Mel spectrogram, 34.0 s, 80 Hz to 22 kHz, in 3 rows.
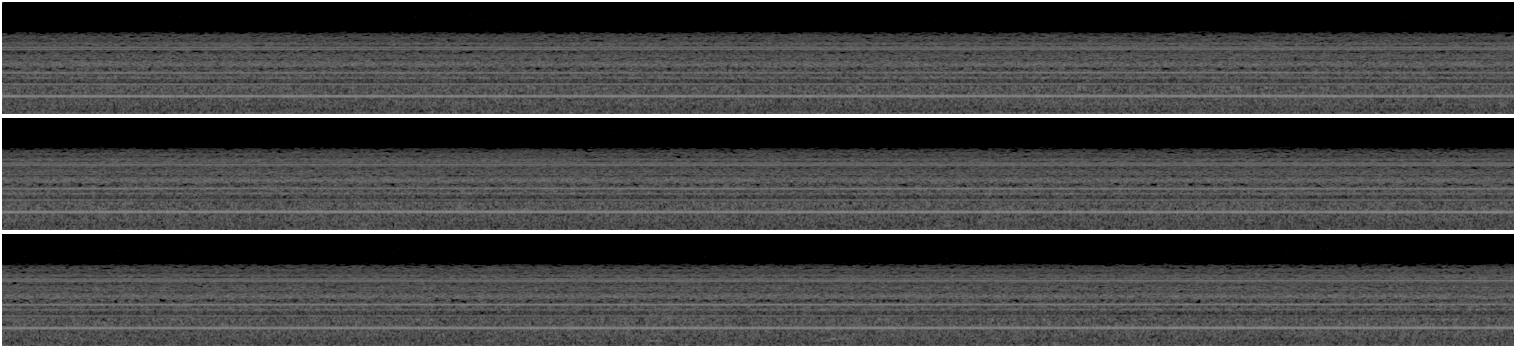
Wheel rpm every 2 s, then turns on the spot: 0, 0, 0, 0, 0, 0, 0, 0, 0, 0, 0, 0, 0, 0, 0, 0, 0.
none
